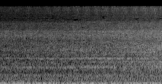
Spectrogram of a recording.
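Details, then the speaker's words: Ford Focus before replacing spark plugs, coil packs and valve cover gasket: engine idles roughly and unevenly, vibrating more than usual, weak and unsteady exhaust note; cylinder misfire, with EGR valve first suspected. "sounds a little rough sounds a little wimpy and puny and coming to the exhaust here you can hear that it's like a uh not steady thing"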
